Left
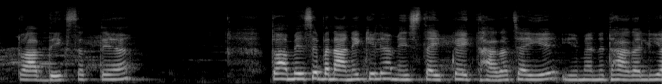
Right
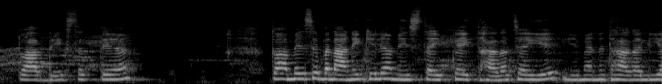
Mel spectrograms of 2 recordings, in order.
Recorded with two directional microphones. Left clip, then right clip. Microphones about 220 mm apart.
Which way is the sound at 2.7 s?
50° left (ahead or behind).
